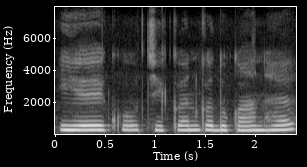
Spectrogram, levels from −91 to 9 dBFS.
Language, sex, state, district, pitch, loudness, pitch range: Hindi, female, Jharkhand, Deoghar, 280 Hz, -13 LUFS, 275-285 Hz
